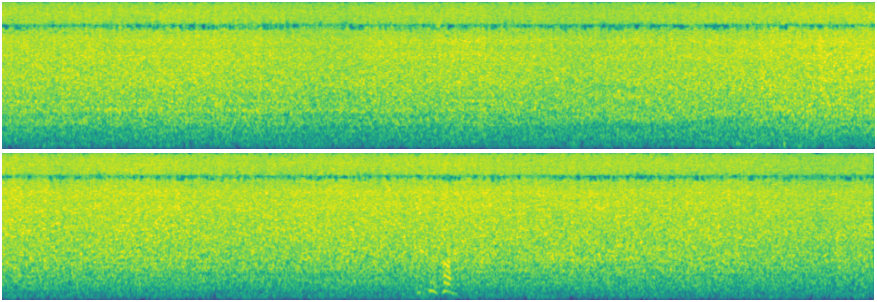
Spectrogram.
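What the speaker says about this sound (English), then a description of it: "That's a lot of rain." Heavy rain pours onto a tent at night during a thunderstorm, a dense, unbroken roaring hiss that stays loud and constant from start to finish, with no speech over it.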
